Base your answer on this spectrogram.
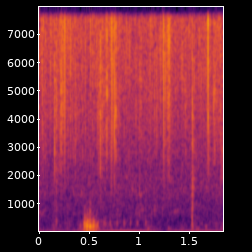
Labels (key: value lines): label: biophony, pulse
recorder: SoundTrap 500

label: biophony, growl
recorder: SoundTrap 500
